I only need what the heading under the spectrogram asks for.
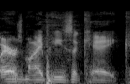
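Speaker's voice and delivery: put-on mean robotic voice. Retelling what a party host's mother-in-law said, imitating a mean robotic voice. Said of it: "robotic voice like that".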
